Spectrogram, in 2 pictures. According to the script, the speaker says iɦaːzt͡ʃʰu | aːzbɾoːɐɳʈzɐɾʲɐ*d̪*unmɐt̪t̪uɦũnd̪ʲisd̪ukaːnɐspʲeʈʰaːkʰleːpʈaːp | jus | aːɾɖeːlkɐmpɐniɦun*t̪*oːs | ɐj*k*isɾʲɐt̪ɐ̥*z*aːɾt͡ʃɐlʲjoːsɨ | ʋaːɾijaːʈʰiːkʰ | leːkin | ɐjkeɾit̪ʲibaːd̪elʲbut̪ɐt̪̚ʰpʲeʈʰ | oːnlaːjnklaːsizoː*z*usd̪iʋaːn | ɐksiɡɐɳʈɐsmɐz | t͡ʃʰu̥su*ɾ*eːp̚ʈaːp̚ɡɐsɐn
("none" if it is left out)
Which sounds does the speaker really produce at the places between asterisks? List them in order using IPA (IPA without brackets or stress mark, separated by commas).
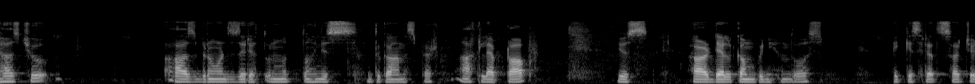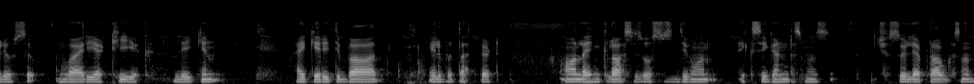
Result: t̪, d̪, k, s, s, l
